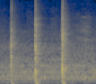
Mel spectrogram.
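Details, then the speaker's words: A girl with Tourette syndrome doing a painful motor tic in which she punches the back of her neck; a self-striking tic. "That one is ridiculously painful, where I punch the back of my neck."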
